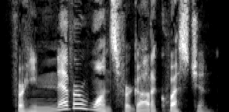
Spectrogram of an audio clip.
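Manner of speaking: ordinary delivery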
